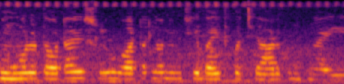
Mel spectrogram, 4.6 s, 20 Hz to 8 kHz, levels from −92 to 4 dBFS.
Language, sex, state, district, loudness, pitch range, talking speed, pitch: Telugu, female, Andhra Pradesh, Krishna, -16 LUFS, 200-220 Hz, 130 wpm, 210 Hz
